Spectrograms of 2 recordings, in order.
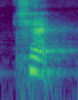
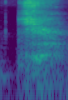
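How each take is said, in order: First: The consonant is followed by a vowel. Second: A bare consonant sound with no vowel. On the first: This is the name of the letter. "nama hurufnya" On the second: This is the sound the letter makes. "bunyi hurufnya"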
